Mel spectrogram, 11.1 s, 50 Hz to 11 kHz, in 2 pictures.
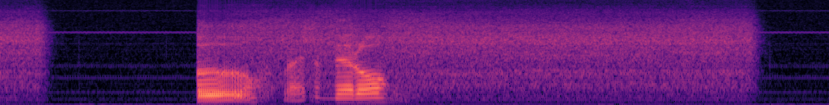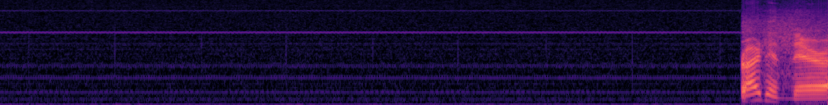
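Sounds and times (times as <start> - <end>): electronic hum with high whine: 0.0 - 11.0.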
